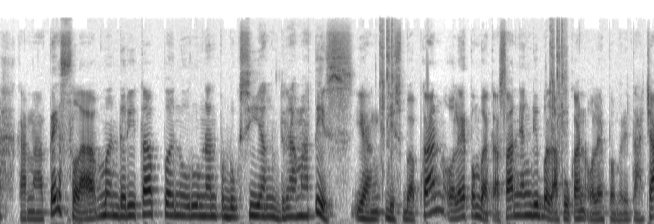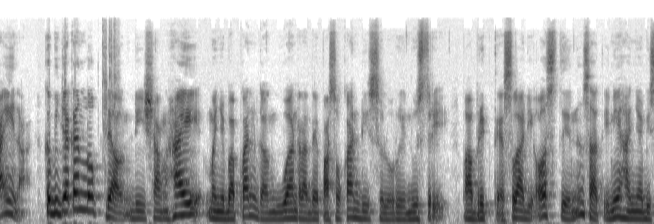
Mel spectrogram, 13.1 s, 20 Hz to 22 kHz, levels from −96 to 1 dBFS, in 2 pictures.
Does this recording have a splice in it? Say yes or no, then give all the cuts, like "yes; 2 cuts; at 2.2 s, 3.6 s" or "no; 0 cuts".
yes; 2 cuts; at 6.9 s, 11.1 s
